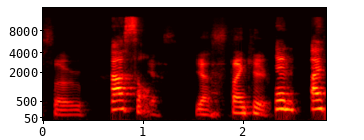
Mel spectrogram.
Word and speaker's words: Faisal: It is pronounced Faisal. So in American English, as you would say castle, C-A-S-T-L-E, replace the C with an F and Faisal. That's the easiest I've learned to describe it to an American audience.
